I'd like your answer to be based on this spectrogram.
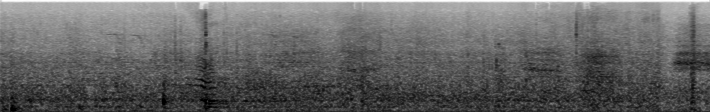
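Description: Honeybees hum around a homestead hive as night falls, a faint, steady insect drone with a few brief louder passes close by, no talking.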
